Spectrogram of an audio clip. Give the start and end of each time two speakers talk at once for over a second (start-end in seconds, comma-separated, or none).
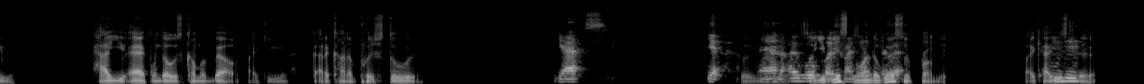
7.4-9.1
